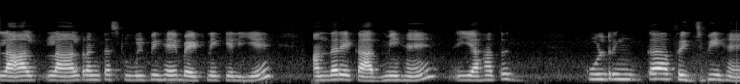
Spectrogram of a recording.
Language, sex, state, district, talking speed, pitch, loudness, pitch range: Hindi, female, Odisha, Khordha, 180 wpm, 210 Hz, -18 LUFS, 195-235 Hz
